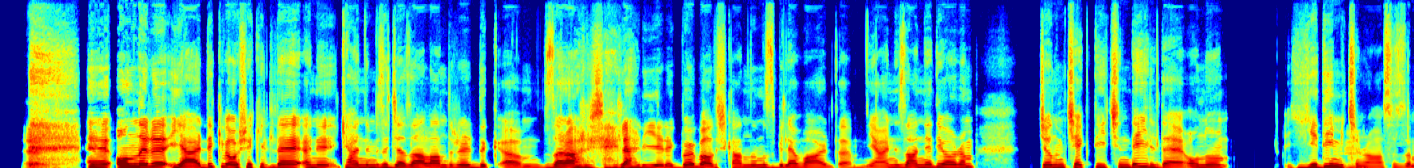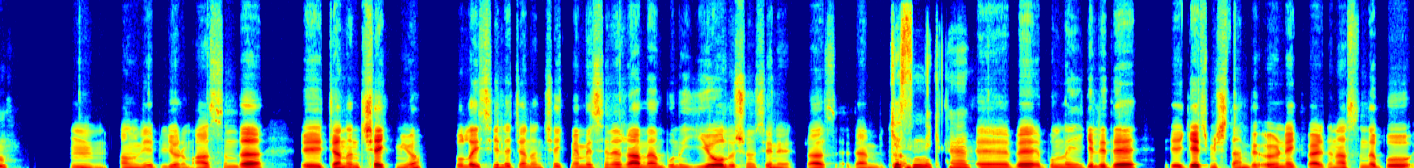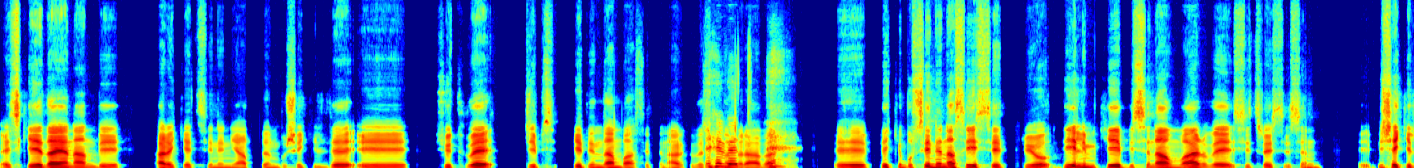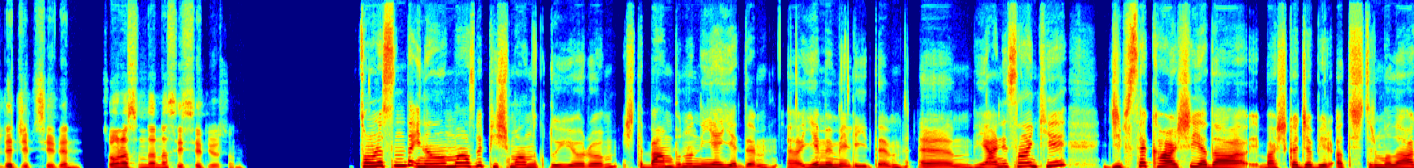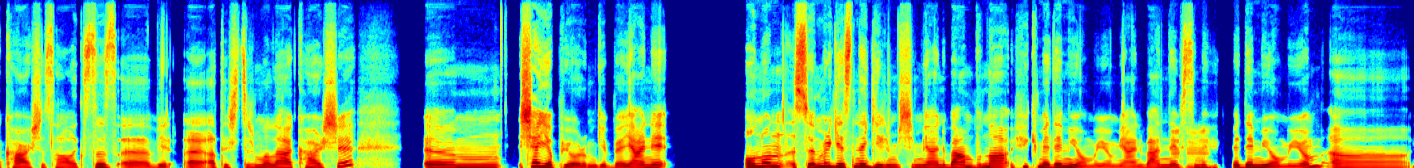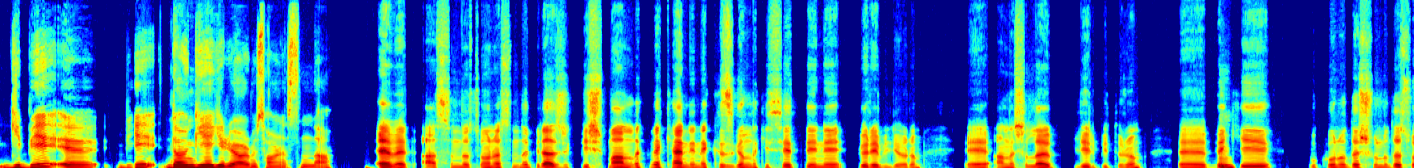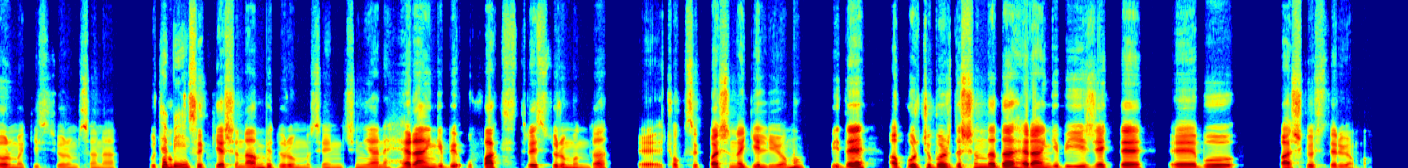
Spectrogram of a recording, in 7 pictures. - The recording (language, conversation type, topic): Turkish, advice, Stresle başa çıkarken sağlıksız alışkanlıklara neden yöneliyorum?
- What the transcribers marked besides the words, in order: tapping; laughing while speaking: "şeyler"; other noise; laughing while speaking: "Evet"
